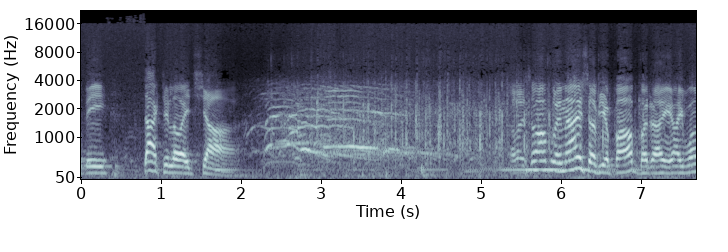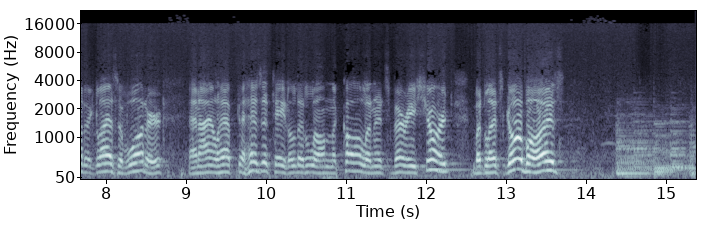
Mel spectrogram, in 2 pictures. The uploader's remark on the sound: Live Dance Recording of Santa Monica Jubilee (1950). Calling a dance live.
